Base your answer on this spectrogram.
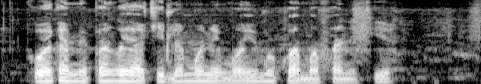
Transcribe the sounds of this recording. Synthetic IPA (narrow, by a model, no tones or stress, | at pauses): huwɛkamipaŋɡɔjakilɛmɔnimuhimukwamafanikiɔ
